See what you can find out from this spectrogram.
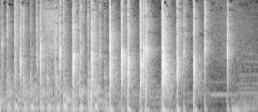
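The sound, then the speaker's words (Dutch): A short burst of applause from a small group at a Sinterklaas celebration, after a poem is read, with quick, uneven claps that thin out into a few scattered, louder individual claps before fading. “Ook hiervoor een welgemeend applaus.”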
